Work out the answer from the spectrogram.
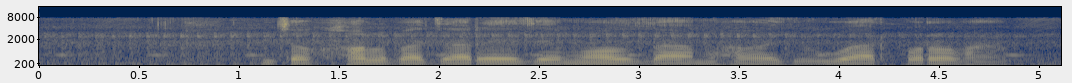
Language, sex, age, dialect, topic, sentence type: Bengali, male, 31-35, Jharkhandi, banking, statement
